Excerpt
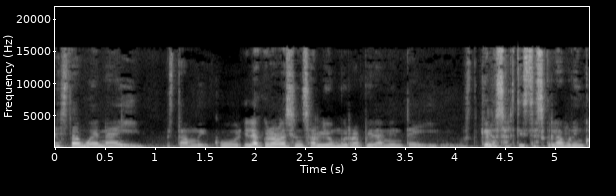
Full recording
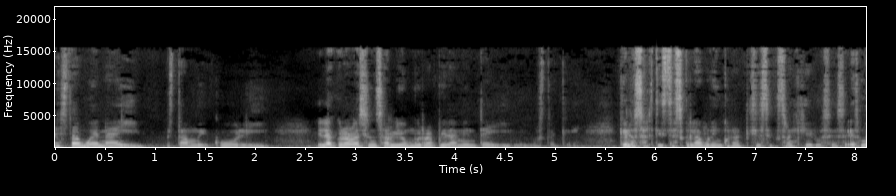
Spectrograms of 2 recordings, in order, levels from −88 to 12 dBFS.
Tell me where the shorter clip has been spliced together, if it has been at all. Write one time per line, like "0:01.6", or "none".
0:01.8
0:04.2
